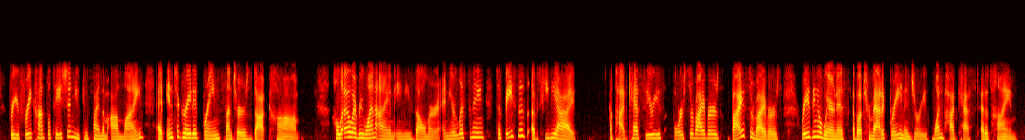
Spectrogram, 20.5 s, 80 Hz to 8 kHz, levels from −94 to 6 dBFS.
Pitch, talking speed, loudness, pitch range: 195 Hz, 125 wpm, -25 LUFS, 165-230 Hz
